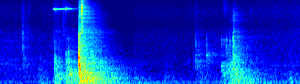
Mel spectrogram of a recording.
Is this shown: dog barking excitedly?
no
